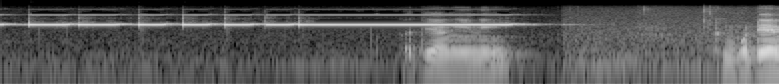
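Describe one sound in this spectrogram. An electronic tester beeps in a rapid series of high tones, then holds one steady tone.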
